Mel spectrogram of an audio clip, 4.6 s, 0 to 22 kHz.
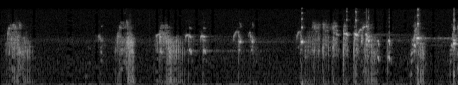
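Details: Bald eagle pair exchanging calls as the female lands at their nest in Big Bear, California, at the last night shift change, 28 January 2020. Dense, overlapping high chittering and squealing notes continue almost without a break.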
